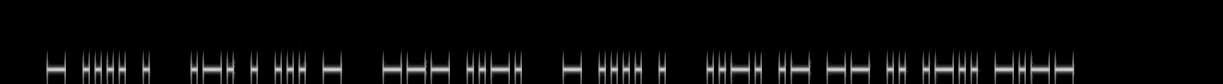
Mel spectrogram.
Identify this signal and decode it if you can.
Morse code, heard as a keyed tone, about 20 wpm, 700 Hz. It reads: THE REST OF THE FAMILY
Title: Sets of 5 Words Encore2 20wpm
